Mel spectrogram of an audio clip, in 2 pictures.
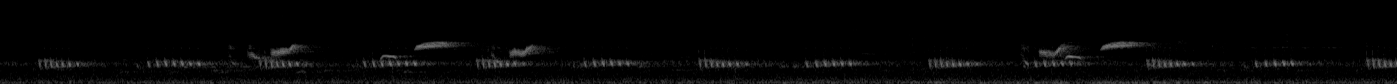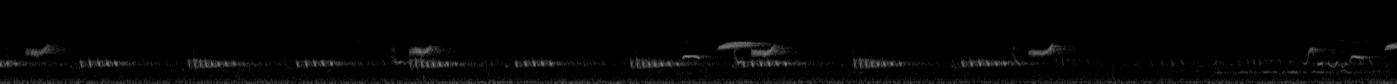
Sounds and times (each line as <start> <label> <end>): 15.8 Birds singing 21.9
26.4 Birds singing 27.9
